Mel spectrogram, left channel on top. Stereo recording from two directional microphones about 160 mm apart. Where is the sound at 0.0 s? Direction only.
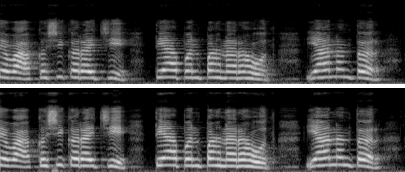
35° right (ahead or behind).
